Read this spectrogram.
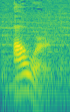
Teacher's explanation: a careful pronunciation of word hour begins with a vowel quality similar to ah goes on to a glide towards the back close rounded area then ends with the mid central vowel schwa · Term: triphthong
